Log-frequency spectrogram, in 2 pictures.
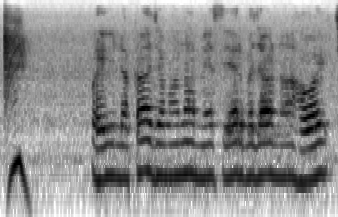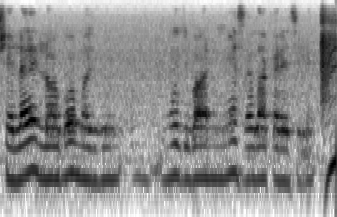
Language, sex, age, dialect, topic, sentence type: Maithili, male, 25-30, Angika, banking, statement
